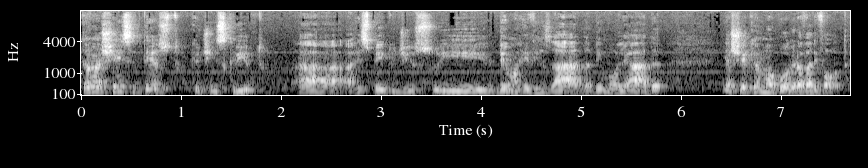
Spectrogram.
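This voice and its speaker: Very fast speech with lively intonation amid noticeable background noise. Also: man. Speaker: YouTuber and rock musician. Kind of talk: casual talk to camera.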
